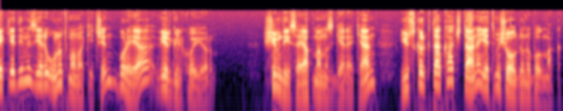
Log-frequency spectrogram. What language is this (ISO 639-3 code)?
tur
